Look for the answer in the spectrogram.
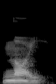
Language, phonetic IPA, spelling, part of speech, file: Russian, [noj], ной, verb, Ru-ной.ogg
- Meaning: second-person singular imperative imperfective of ныть (nytʹ)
